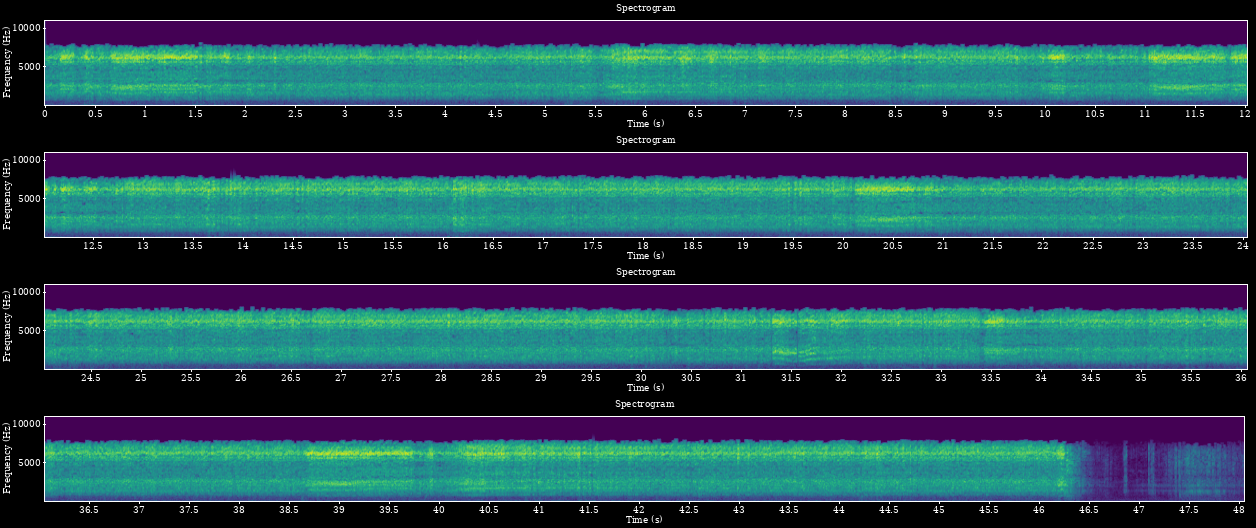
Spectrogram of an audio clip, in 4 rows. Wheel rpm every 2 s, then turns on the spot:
230, 230, 230, 230, 230, 230, 230, 230, 230, 230, 230, 230, 230, 230, 230, 200, 220, 230, 230, 230, 230, 230, 230, 80.
46-48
